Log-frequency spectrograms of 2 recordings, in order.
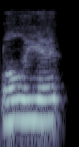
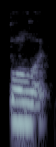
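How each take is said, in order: First: It sounds like bully it, three syllables. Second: It sounds like the word bullet, two syllables. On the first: The speaker calls it wrong. "not bully it" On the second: The speaker calls it right. "like the ammunition, son"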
